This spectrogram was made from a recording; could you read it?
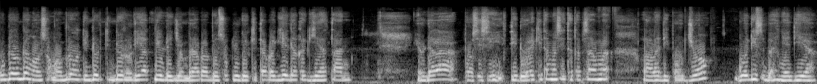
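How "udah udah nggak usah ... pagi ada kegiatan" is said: usual speaking voice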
